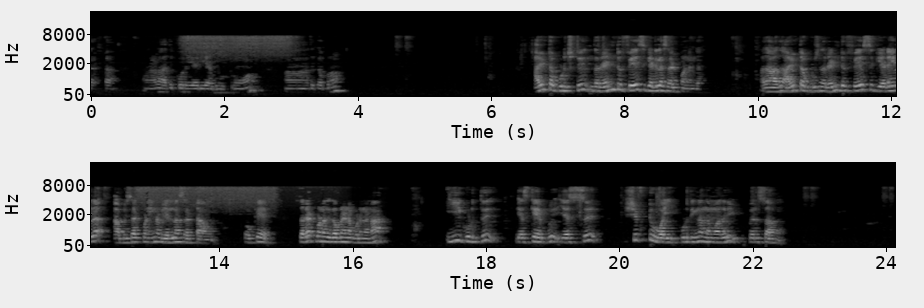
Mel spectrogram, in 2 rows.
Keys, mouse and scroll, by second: 0.4 scroll down 1, 0.7 middle click, 1.3 e, 3.6 e, 4.0 e, 6.3-6.8 scroll up 2, 6.9 alt+a, 8.3 scroll up 3, 8.3-9.0 middle drag, 9.0 shift+scroll down 2, 9.4 middle click, 10.3-11.0 scroll down 1, 11.0 scroll down 1, 12.3 alt+click, 13.2-13.5 scroll down 2, 13.5-15.3 middle drag, 16.8 middle click, 17.8 e, 19.5 s.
